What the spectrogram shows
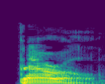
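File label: "barrel" American English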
